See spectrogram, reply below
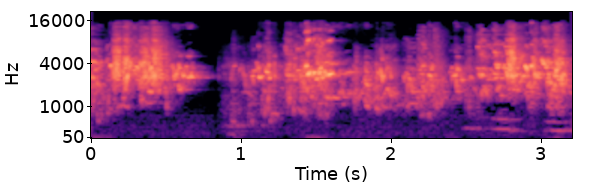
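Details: Budgerigar calls come in loud squawky bursts: a harsh warble, a short pause, then renewed fast chattering chirps that run to the end.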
